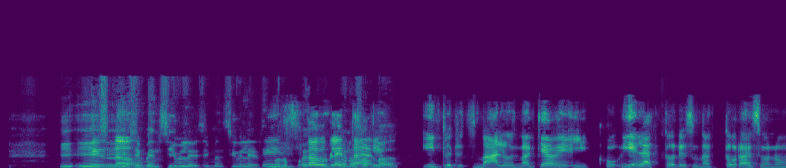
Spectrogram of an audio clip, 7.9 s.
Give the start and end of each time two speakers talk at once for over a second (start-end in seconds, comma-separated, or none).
2.6-4.0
